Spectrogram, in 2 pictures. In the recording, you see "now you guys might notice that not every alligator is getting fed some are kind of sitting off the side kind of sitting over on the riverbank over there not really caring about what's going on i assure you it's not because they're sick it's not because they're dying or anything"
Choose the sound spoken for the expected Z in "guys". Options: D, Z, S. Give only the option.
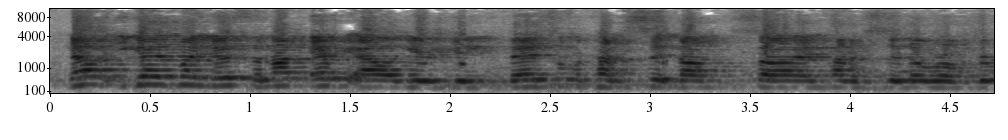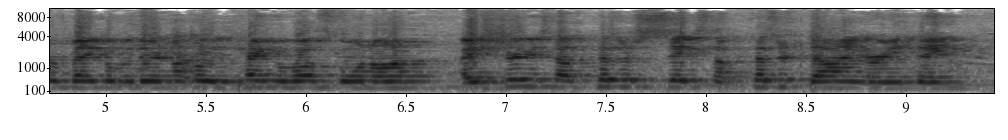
Z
